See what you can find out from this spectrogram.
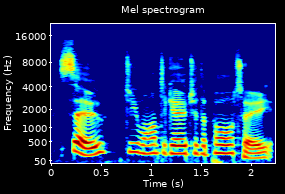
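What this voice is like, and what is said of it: Terrible fake Australian accent. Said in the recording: “if you're gonna do a fake Australian accent, learn from the masters ... This is how you do it ... learn from our terrible Australian accents”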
